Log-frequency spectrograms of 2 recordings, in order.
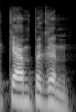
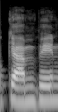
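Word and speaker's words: campaign: सो कैंपेन को I used to always say कि कैंपेगन। सो माय mom used to always keep correcting me. इट्स कैंपेन। इट्स नॉट कैंपेगन।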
